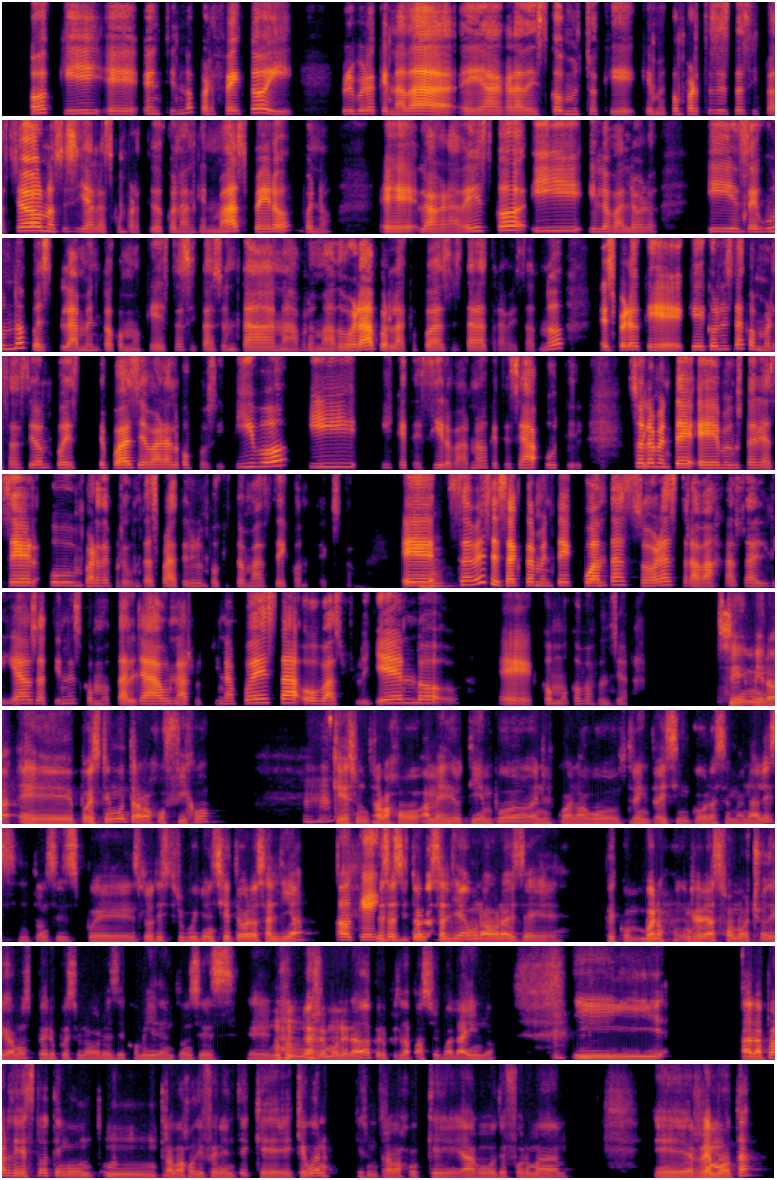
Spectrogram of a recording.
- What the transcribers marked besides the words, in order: tapping; other background noise; laughing while speaking: "no no es remunerada"
- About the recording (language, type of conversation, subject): Spanish, advice, ¿Cómo puedo equilibrar mejor mi trabajo y mi descanso diario?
